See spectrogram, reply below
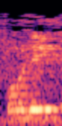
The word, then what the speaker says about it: Bodhi: Bodhi đó,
